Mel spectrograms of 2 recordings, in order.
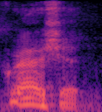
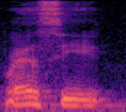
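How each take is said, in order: First: The name sounds like the words crash it. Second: The name sounds like the word grassy. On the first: The speaker calls it right. "it's Crash It" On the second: The speaker calls it wrong. "it's not Point Grassy"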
